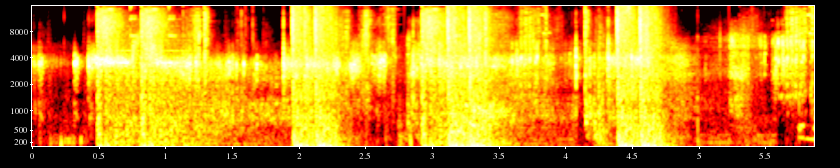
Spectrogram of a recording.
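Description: Rapid bursts of video game gunfire from a Woodpecker gun, several loud, close volleys separated by short pauses, with no talking.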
